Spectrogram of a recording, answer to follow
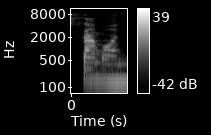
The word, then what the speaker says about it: salmon: The L is silent, so it's salmon, not salmon.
